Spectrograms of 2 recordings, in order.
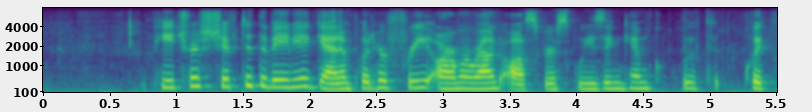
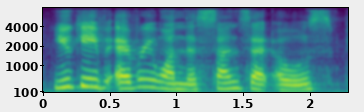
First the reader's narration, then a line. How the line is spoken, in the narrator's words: Petra said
